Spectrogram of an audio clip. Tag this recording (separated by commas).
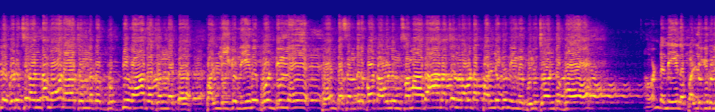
man speaking, Speech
